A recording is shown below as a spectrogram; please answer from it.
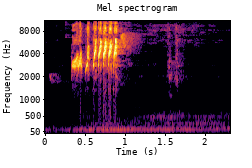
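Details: Flamboyan bird, played to lure other birds into singing: a brief whistle, then a loud, rapid, high pulsed trill lasting about half a second over a constant low hum.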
